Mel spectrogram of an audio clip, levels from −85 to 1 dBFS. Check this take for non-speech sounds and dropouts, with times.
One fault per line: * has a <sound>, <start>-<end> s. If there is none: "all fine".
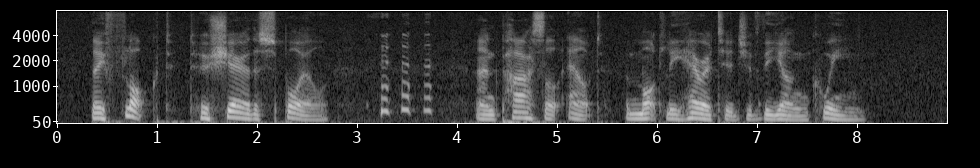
* has a laugh, 3.1-3.8 s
